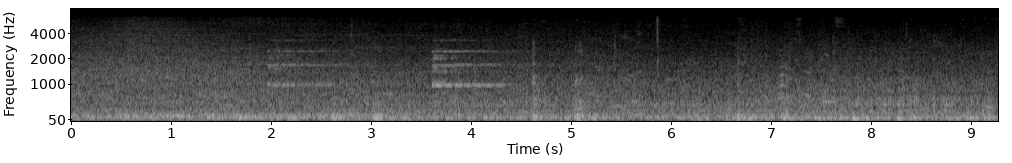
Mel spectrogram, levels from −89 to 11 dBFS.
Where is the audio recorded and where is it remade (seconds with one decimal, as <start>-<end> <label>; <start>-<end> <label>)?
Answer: 0.0-4.5 recorded; 4.5-5.3 remade; 5.3-9.3 recorded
